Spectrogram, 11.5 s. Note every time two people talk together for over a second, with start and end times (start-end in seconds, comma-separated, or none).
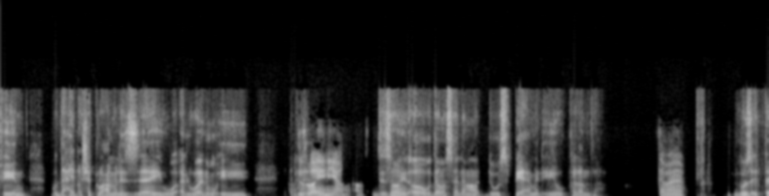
none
